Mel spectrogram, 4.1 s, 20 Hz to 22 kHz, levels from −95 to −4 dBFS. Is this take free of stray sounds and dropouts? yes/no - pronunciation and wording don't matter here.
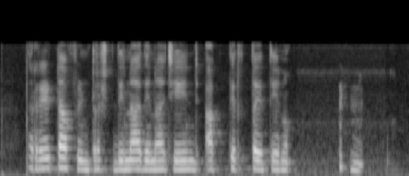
no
